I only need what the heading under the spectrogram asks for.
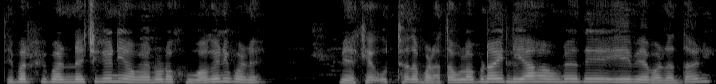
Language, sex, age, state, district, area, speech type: Dogri, female, 45-60, Jammu and Kashmir, Udhampur, rural, spontaneous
